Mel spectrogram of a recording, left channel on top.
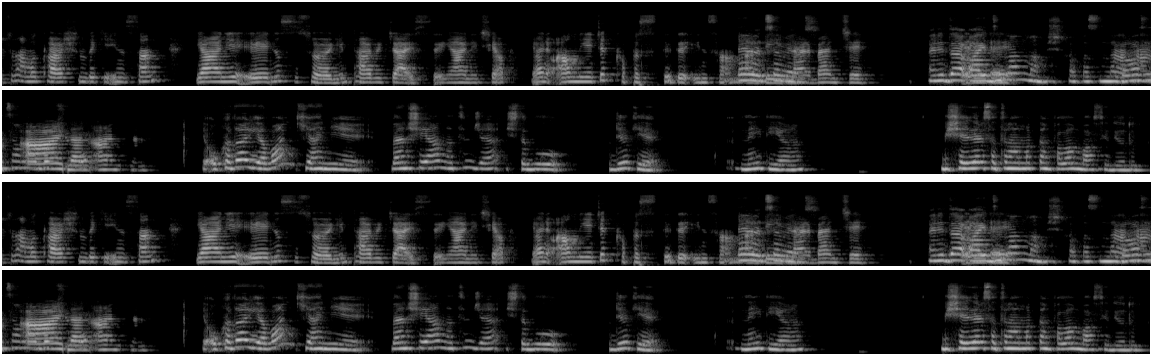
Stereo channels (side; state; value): both; identical; correlation 1.00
